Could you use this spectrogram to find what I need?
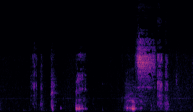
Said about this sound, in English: I burped.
